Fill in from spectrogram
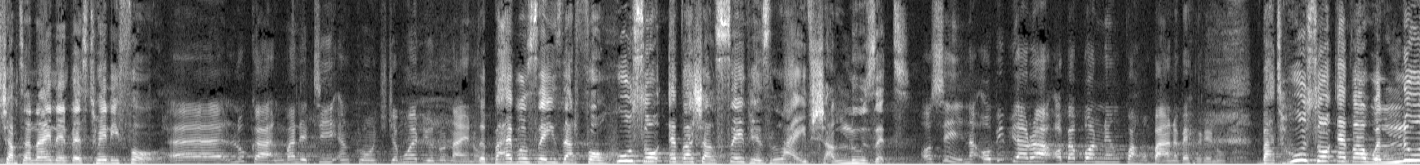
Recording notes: on Day 2 Evening at The Art of Evangelism Conference, CPIC-Dormaa Ahenkro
